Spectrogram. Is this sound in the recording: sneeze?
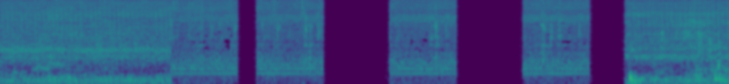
no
